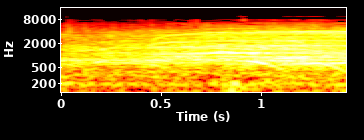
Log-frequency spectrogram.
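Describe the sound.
A crowd applauds and cheers for a blues musician, a dense wash of clapping with whoops and shouting voices that swells a little after the start and then holds steady and loud.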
